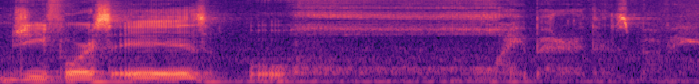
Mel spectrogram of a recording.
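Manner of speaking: quiet, hushed whisper.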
